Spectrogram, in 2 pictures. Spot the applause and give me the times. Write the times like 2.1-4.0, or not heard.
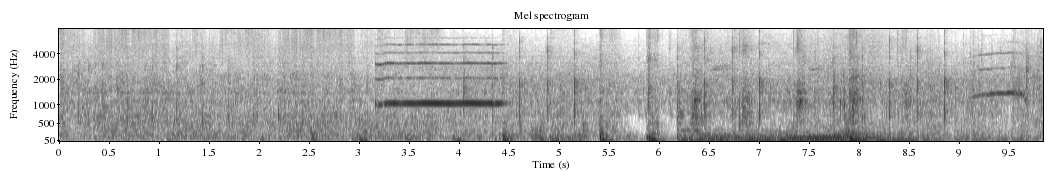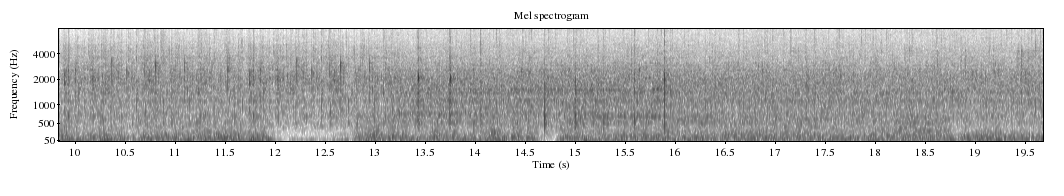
0.0-19.6.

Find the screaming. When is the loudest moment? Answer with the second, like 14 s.
4 s.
